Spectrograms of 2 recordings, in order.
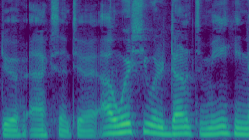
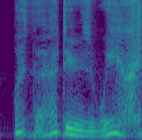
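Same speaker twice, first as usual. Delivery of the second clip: put-on amazed and bemused reaction. Retelling a coworker's reaction to a strange greeting: imitating Teddy amazed and bemused. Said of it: "amazed and bemused".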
